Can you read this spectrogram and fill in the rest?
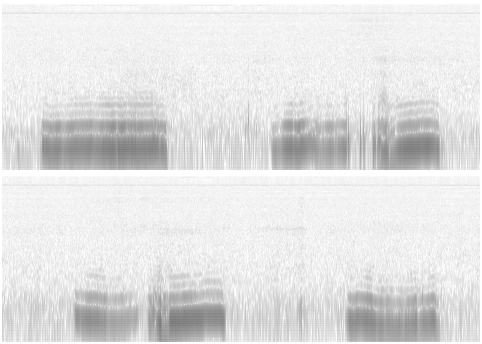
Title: Stafford puppy sleeping and snoring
